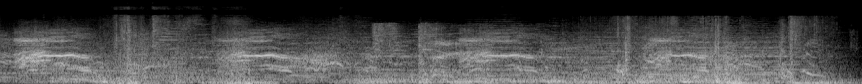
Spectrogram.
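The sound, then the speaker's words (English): Several short, pained male screams, the Wilhelm scream stock movie effect, ring out over a loud, dense battle din of crashes and thuds, recurring every couple of seconds with no talk. “The Wilhelm scream is in all three Lord of the Rings movies and all three Hobbit movies.”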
